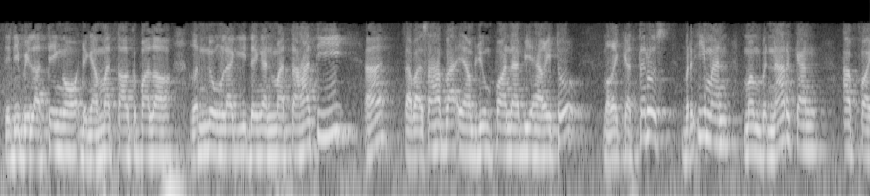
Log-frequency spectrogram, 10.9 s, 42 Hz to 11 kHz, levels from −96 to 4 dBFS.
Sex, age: male, 50-69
